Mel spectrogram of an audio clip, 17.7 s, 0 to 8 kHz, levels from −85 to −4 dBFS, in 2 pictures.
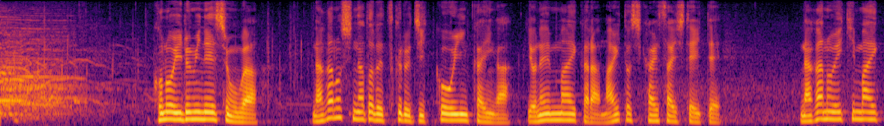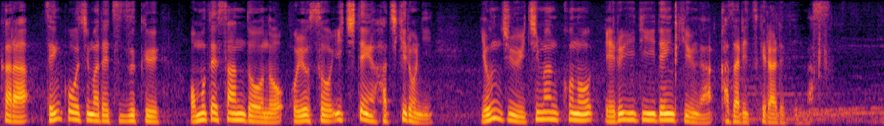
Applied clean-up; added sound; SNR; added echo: none; none; none; none.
